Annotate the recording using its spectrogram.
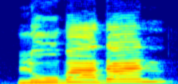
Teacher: تنوین کے بعد جب حمزہ حروف ہلکی میں سے آ گیا ہے, اب ہم نے تنوین پہ غنہ ہرگز نہیں کرنا, غنہ نہیں کرنا, کیونکہ حروف ہلکی میں سے حرف آ جائے تو تنوین پہ غنہ نہیں کرتے.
